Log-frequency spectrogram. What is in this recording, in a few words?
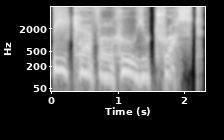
Male Human TRIGGER Sketchy Information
